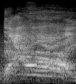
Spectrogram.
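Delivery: high loud mock scream of rage; husband screaming at wife's betrayal; anguished yell. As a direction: let out a furious cry. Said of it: "And I was like".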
